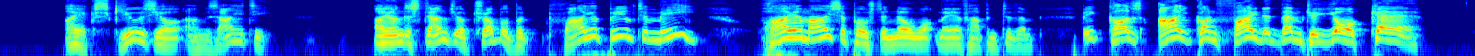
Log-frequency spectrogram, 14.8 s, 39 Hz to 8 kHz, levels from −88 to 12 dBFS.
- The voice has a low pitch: No, medium, 160 Hz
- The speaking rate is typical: No, slow, 130 wpm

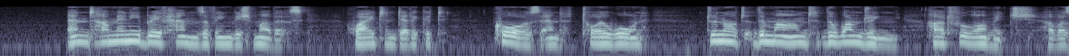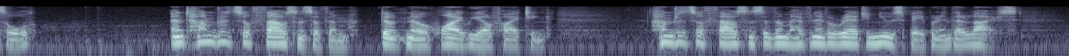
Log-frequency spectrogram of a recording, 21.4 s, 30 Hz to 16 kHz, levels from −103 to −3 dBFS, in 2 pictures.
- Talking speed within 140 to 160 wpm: Yes, average, 145 wpm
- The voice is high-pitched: No, low, 125 Hz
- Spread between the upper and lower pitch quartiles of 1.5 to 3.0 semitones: No, average, 3.5 semitones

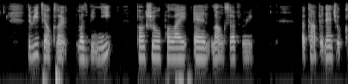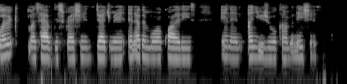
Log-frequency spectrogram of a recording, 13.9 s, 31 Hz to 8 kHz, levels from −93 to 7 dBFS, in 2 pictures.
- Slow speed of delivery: Yes, slow, 110 wpm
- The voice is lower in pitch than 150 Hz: No, medium, 175 Hz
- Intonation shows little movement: Yes, narrow, 1.1 semitones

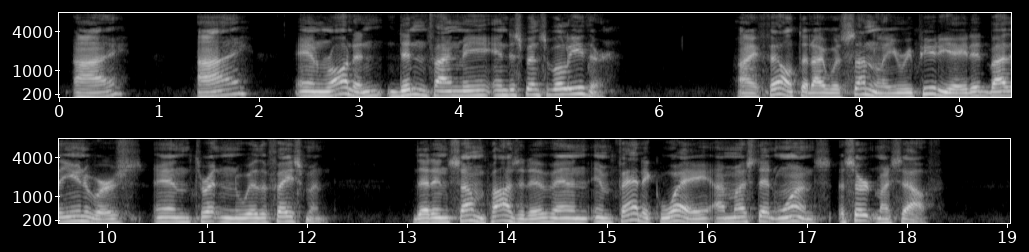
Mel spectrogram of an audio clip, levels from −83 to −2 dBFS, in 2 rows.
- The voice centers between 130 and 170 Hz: Yes, medium, 140 Hz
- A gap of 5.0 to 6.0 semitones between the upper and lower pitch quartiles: No, average, 4.2 semitones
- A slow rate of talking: Yes, slow, 110 wpm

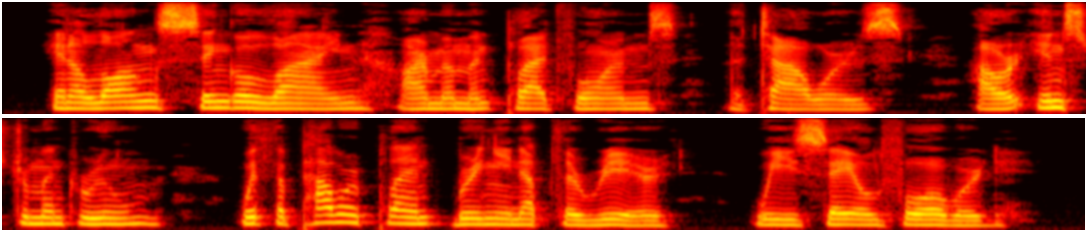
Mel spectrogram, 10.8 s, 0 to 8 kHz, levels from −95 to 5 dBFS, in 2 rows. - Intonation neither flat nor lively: Yes, average, 3.0 semitones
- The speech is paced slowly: Yes, slow, 125 wpm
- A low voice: No, medium, 150 Hz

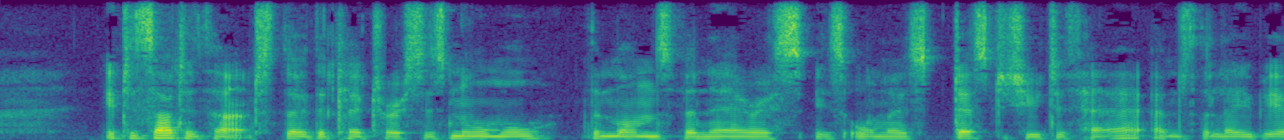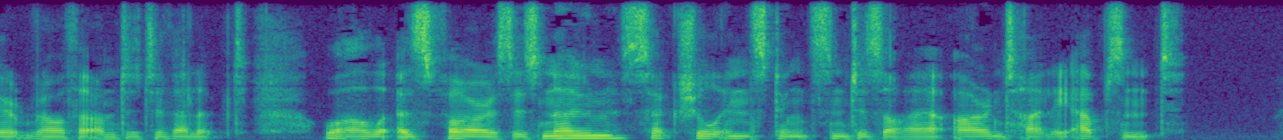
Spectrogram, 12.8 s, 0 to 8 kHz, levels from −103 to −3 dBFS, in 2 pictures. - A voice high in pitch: No, low, 115 Hz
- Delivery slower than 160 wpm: No, average, 165 wpm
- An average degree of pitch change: No, narrow, 1.3 semitones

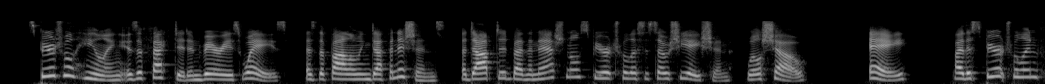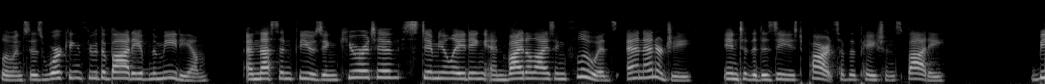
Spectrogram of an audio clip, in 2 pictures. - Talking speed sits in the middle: Yes, average, 150 wpm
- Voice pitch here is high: Yes, very high, 260 Hz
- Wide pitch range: No, average, 4.4 semitones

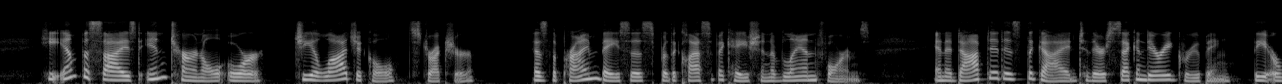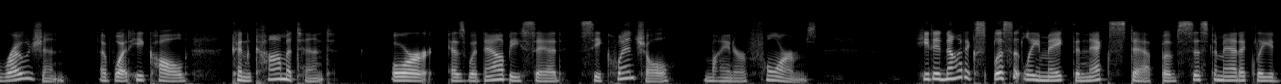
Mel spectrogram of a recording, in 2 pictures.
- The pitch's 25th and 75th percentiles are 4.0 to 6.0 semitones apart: Yes, average, 4.7 semitones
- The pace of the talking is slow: Yes, slow, 125 wpm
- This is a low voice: No, medium, 185 Hz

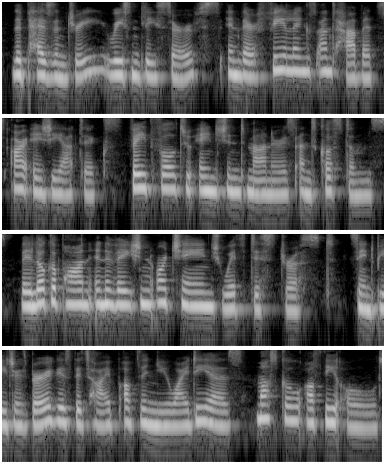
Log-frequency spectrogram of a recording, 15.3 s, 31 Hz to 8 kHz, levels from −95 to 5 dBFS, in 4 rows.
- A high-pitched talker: Yes, high, 210 Hz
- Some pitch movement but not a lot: Yes, average, 3.7 semitones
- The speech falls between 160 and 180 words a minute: No, average, 150 wpm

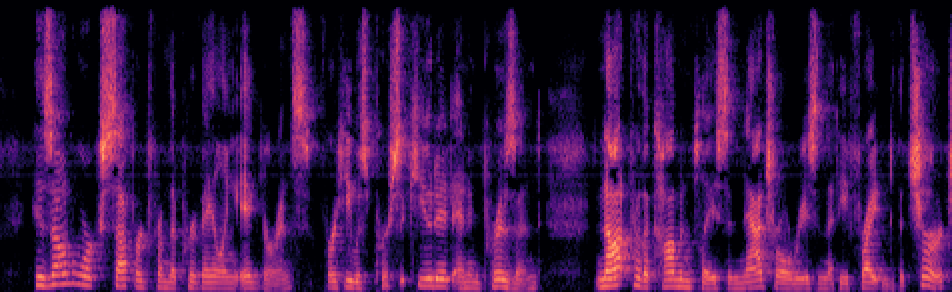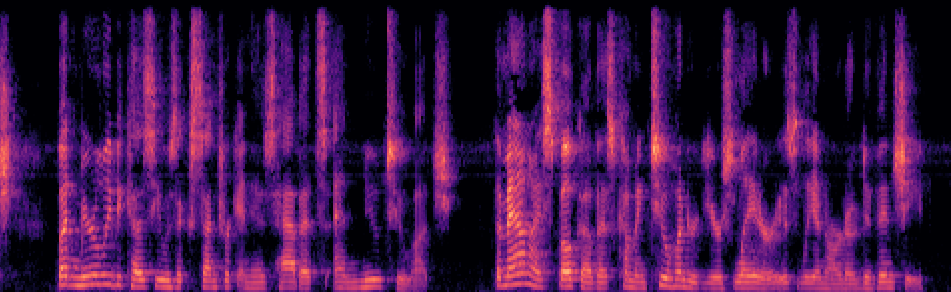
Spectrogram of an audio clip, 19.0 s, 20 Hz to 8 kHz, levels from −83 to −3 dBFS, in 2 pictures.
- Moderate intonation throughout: Yes, average, 4.5 semitones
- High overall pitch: No, medium, 170 Hz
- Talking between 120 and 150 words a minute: No, average, 170 wpm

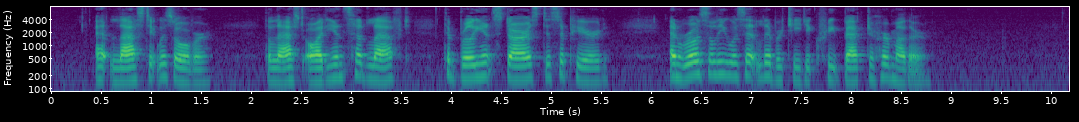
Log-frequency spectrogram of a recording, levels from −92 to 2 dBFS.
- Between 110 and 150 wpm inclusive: Yes, average, 145 wpm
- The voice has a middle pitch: Yes, medium, 170 Hz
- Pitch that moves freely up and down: No, average, 4.1 semitones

